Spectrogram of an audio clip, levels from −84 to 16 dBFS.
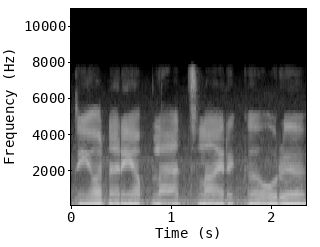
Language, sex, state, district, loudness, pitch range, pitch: Tamil, female, Tamil Nadu, Namakkal, -12 LUFS, 175-185 Hz, 180 Hz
